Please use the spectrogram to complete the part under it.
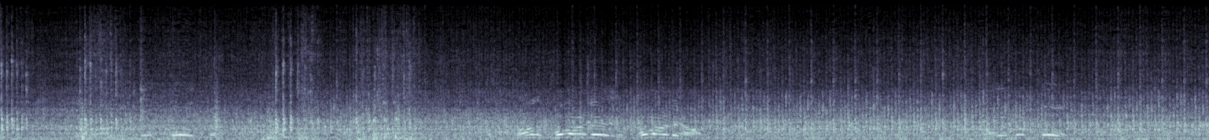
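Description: Men call out nearby over the engine.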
